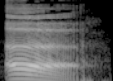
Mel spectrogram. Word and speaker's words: of: develop this habit of pronouncing of as an uh or of either awah uh or awah with a V of but never awah with an F of if it has an F it's going to sound like the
